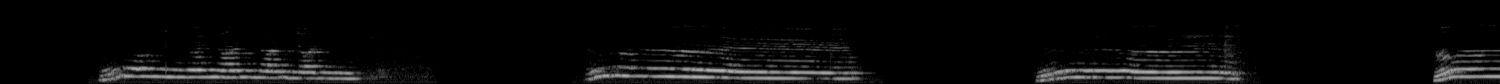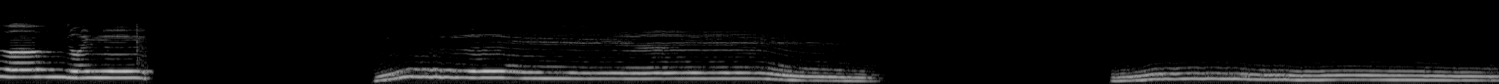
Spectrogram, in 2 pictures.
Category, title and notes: Sound effects > Animals
Cat yowling - distant then close-up - Russian Blue cat, male
A dozen takes. Quiet interior without resonance.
